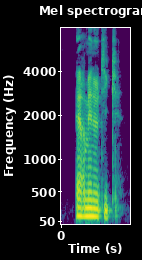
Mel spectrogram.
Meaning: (adjective) hermeneutical; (noun) hermeneutics
- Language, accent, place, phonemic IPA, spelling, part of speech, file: French, France, Lyon, /ɛʁ.me.nø.tik/, herméneutique, adjective / noun, LL-Q150 (fra)-herméneutique.wav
